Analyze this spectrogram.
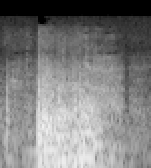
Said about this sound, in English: Hey, Commander, how about the window? It isn't very big, but I think if we smashed it, we could get through. And this metal chair ought to do the trick.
